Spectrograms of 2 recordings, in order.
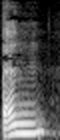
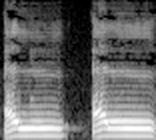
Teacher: والنون من طرفه تحت جعل، يعني انتقل الآن إلى حرف النون، وبين أن حرف النون مكانه أنزل قليلا بالنسبة إلى الحنك الأعلى من حرف اللام، يعني لما يقول الواحد منا ال ثم يقول أن، فالمنطقة التي يقرعها عند النون أنزل قليلا من المنطقة التي عند اللام، وأعود فأقول قليلا، لاحظوا الصورة أن، نعم اللوحة مكتوبا عليها مخرج النون، تخرج النون من طرف اللسان مع ما يحاذيه من اللثة تحت مخرج اللام بقليل، ويصاحبها غنة من الخيشوم.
